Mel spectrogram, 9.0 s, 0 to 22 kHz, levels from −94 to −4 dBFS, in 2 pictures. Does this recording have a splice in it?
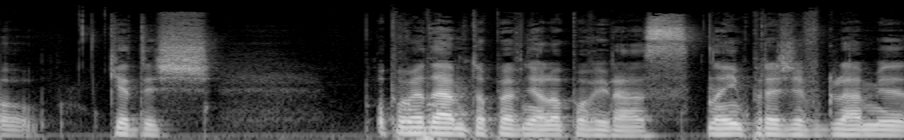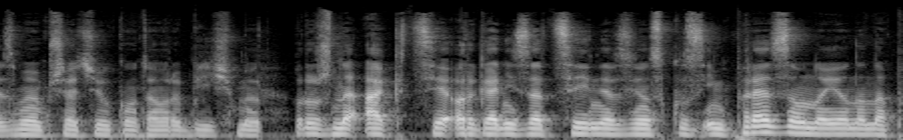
yes; 2 cuts; at 3.0 s, 5.8 s

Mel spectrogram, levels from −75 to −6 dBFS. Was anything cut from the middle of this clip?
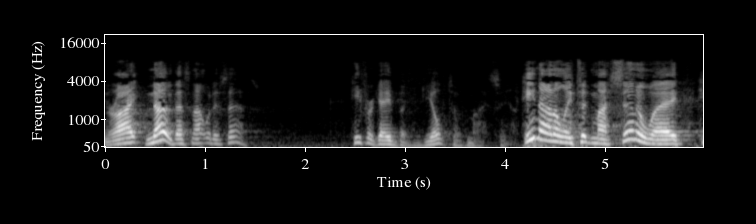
yes; 1 cut; at 4.1 s

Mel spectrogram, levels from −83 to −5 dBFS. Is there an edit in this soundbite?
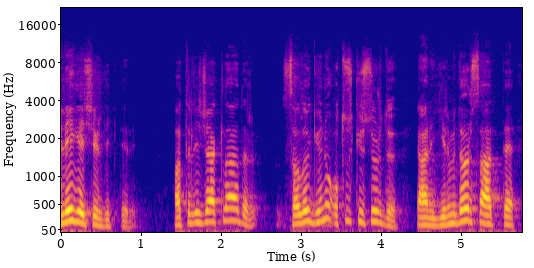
no; 0 cuts

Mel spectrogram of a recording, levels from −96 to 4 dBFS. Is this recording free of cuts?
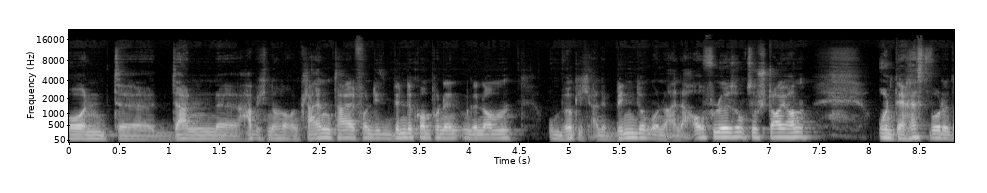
yes; 0 cuts

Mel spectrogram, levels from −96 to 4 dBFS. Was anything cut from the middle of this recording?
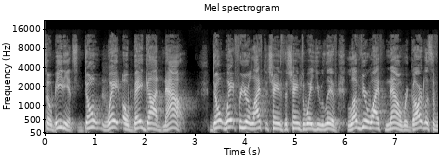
no; 0 cuts

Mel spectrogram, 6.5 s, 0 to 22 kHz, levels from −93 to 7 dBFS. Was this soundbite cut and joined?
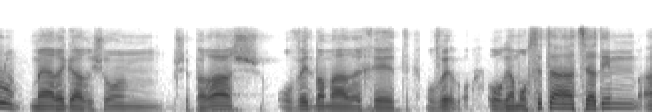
yes; 1 cut; at 4.2 s

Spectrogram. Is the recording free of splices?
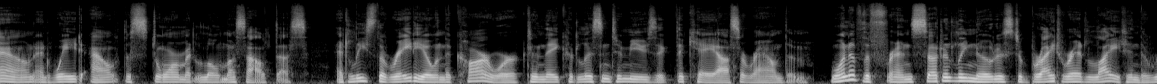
no; 1 cut; at 6.7 s

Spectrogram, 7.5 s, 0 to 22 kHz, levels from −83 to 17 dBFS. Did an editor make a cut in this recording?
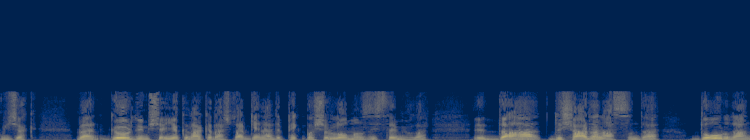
no; 0 cuts

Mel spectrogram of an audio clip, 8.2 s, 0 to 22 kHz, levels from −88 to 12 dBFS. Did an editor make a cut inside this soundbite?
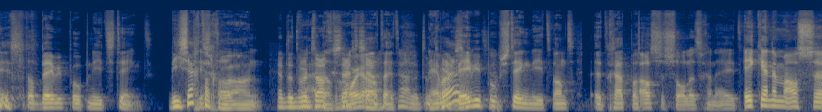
yes; 4 cuts; at 1.6 s, 2.7 s, 5.8 s, 6.4 s

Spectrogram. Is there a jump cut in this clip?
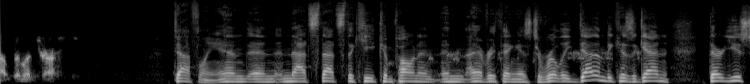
no; 0 cuts

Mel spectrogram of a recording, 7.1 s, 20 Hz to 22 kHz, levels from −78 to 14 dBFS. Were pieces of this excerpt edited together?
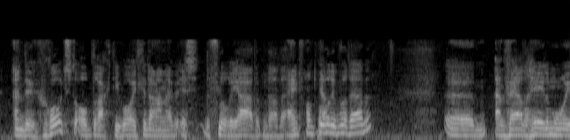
no; 0 cuts

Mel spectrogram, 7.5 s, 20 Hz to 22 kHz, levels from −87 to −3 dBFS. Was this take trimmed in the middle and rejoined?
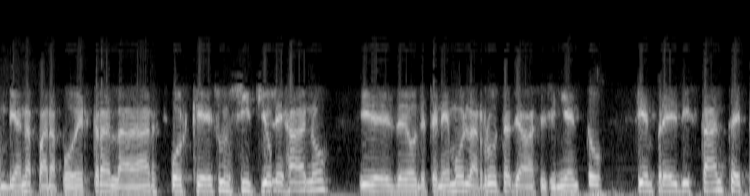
yes; 2 cuts; at 1.7 s, 2.7 s

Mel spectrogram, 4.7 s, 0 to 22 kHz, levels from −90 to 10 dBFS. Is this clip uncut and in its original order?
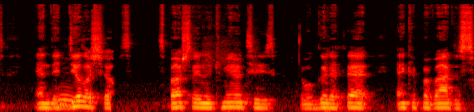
yes; 0 cuts

